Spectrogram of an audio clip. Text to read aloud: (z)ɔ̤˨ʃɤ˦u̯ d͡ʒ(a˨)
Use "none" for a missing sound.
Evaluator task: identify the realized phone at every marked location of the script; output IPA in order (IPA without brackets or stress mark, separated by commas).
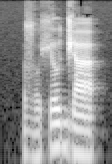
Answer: z, a˨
